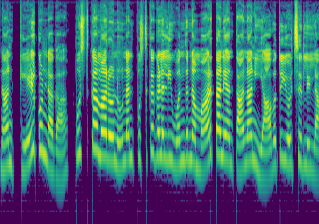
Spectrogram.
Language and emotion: Kannada, surprised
